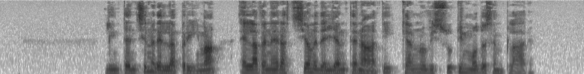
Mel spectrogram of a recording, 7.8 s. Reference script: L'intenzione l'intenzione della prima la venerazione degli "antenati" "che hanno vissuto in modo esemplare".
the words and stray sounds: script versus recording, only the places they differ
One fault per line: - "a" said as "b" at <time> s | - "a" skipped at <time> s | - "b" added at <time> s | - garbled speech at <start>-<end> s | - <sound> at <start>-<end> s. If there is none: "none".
- "l'intenzione" skipped at 2.1 s
- "è" added at 3.2 s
